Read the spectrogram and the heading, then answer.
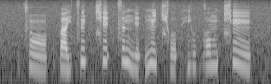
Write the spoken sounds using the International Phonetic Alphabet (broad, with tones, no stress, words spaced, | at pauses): t͡sɔ̃˨˩ | pa˨˩jt͡sẽ˦k̚t͡ɕʰe˦ʔt͡sə˦ ŋe˨ʔŋẽ˥˧t͡ɕʰo˨ʔhju˧ ɡɔ˧m t͡ɕʰẽ˥˧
